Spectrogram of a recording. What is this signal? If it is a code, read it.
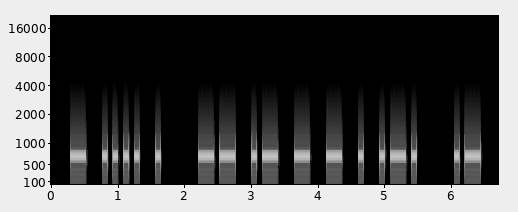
Morse code, heard as a keyed tone, about 15 wpm, 700 Hz. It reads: THE MATTER A
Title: Sentences from Top 1000 Words - Review Part 2 - 15wpm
